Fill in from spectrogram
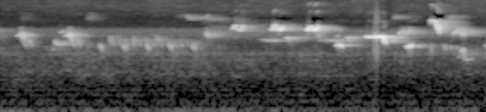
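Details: Common nightingale singing on a lakeshore in spring, in May: a varied series of short, high chirped notes, a run of quick repeated ticks, then louder, brighter whistled and slurred phrases rising and falling. No other sounds intrude.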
